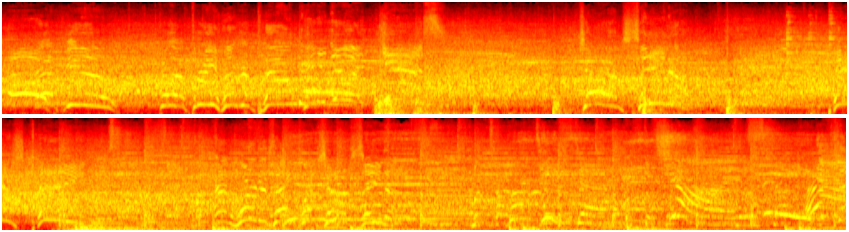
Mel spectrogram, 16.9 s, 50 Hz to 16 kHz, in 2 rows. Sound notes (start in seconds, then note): 7.2 hand pounding; 9.6 upbeat music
